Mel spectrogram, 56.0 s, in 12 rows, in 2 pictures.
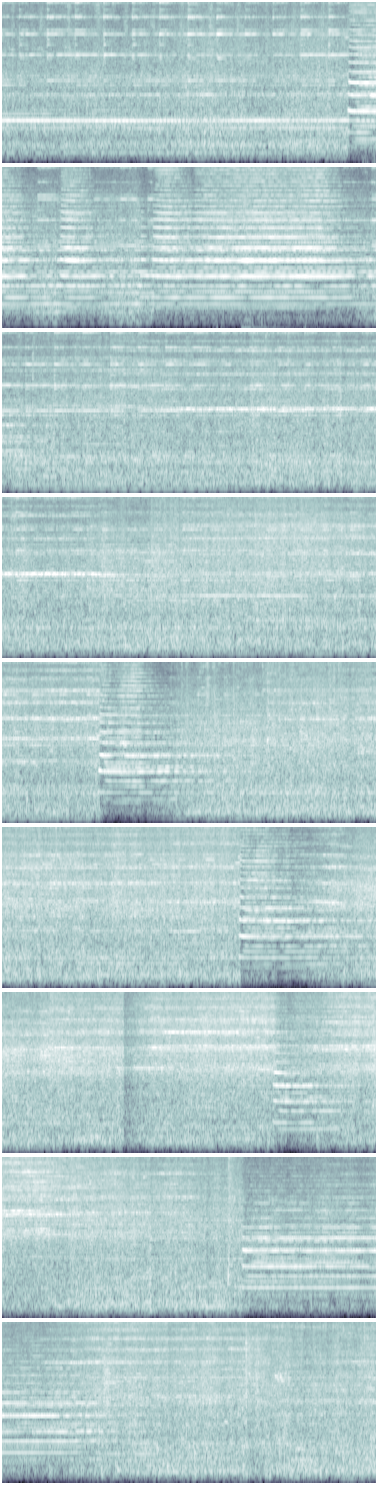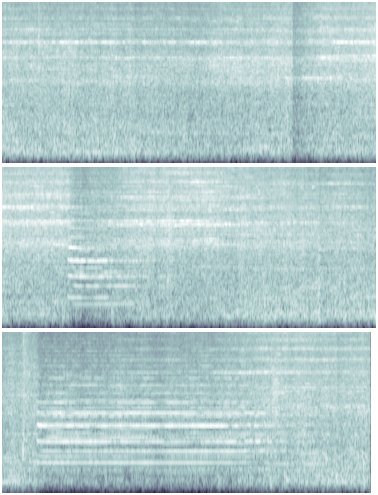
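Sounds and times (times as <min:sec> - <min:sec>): locomotive horn blasts: 0:04.3 - 0:09.7, 0:19.9 - 0:21.5, 0:26.3 - 0:28.0, 0:31.4 - 0:32.4, 0:35.8 - 0:38.8, 0:47.6 - 0:48.5, 0:51.9 - 0:54.9.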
